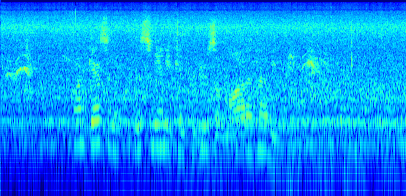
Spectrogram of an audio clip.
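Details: Honey bees of a hive under a wood pile in McAllen, Texas, during removal and relocation; a constant droning buzz of many bees continues beneath some brief voice-like sounds and light scraping.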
